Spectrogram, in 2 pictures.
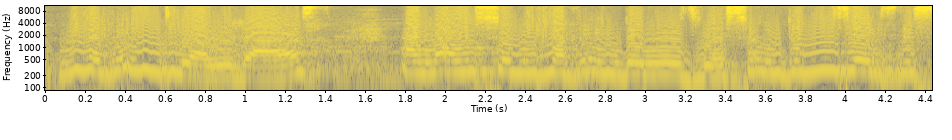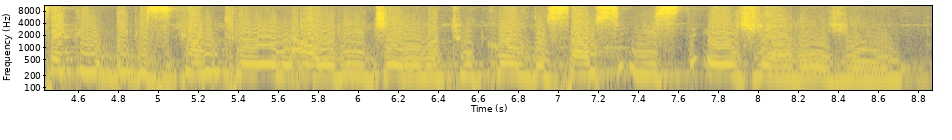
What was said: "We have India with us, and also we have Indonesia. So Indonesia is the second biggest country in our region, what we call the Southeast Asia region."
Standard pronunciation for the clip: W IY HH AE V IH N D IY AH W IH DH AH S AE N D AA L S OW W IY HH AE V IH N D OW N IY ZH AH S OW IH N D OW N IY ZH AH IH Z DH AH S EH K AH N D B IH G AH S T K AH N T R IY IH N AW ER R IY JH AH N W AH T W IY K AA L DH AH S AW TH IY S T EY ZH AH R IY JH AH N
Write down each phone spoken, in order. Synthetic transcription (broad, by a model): W IY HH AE V IH N D IY AH W IH DH AH S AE N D AA L S OW W IY HH AE V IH N D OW N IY Z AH S OW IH N D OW N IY Z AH IH Z DH AH S EH K AH N D B IH G AH S T K AH N T R IY IH N AW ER R IY JH AH N W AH T W IY K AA L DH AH S AW TH IY S T EY ZH AH R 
